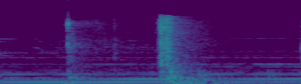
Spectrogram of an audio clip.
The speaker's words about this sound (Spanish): La puerta se cierra.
